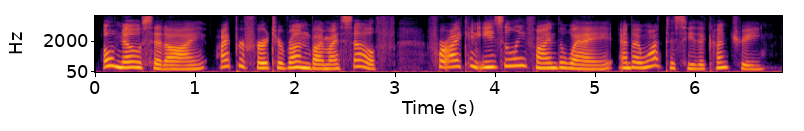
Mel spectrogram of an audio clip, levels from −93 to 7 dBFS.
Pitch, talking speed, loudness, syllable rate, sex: 265 Hz, 210 wpm, -15 LUFS, 4.8 syllables/s, female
